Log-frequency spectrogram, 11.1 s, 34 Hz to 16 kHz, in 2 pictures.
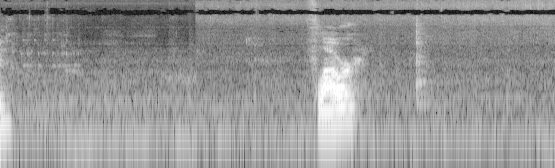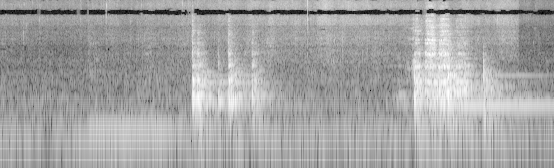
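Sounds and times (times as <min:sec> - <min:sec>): spatula stirring in a skillet: 0:04.2 - 0:10.8
pan ringing: 0:10.2 - 0:11.0.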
